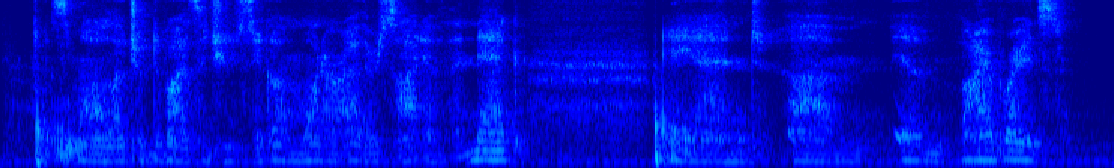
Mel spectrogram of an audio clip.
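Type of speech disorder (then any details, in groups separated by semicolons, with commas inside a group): Speech with a voice prosthesis; laryngectomy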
